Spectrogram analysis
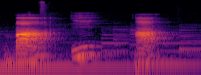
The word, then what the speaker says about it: Bahia: Bahia. Olha só, a penúltima sílaba aqui, ó, o I, fica sozinho. Bahia. Então, Bahia aqui é paroxítona. Pronto.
